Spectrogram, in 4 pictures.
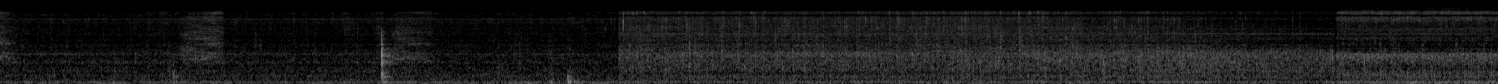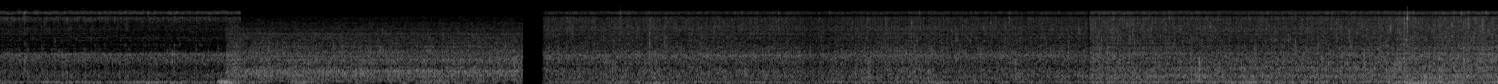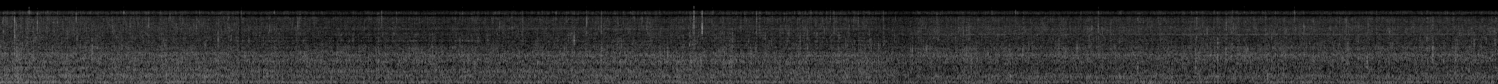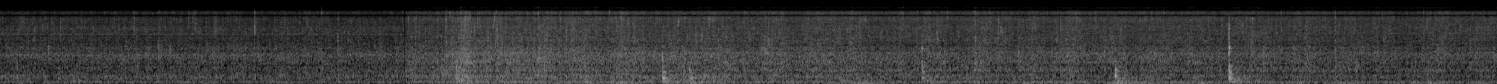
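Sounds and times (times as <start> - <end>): chicken sizzling in oil: 6.2 - 59.9.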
